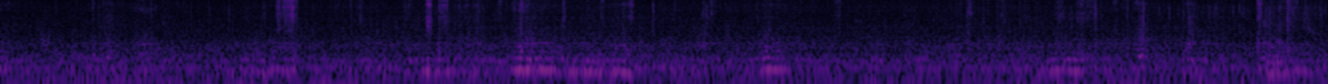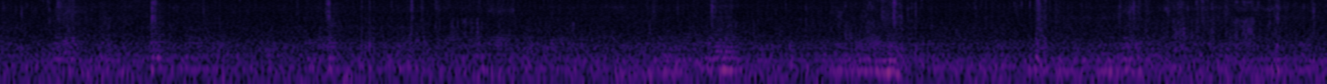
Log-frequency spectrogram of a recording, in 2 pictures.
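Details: Working honey bees in an opened hive, sunny weather with a bit of wind, microphone placed down inside: a sustained low hum punctuated by short buzzing surges and frequent crackly clicks.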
